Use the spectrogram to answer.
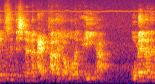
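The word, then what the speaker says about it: ω: 허그는 뭐라고 쓰자 메 오메가라고 쓰자 W고 쓰지만 읽을 때 뭐라고 읽어야 돼 오메가 마치 이거 보고 a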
